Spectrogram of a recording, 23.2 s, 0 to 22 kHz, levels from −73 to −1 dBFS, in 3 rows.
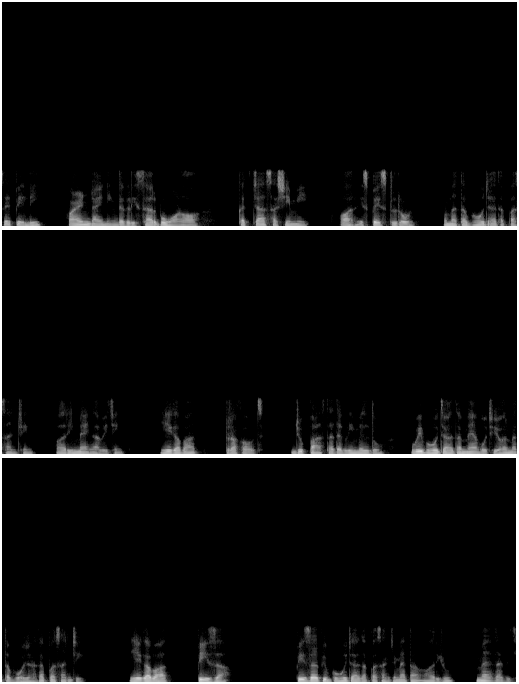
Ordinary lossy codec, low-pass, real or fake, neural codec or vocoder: none; 5.4 kHz; fake; codec, 16 kHz, about 1 kbps, DyCAST, with the encoder's durations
